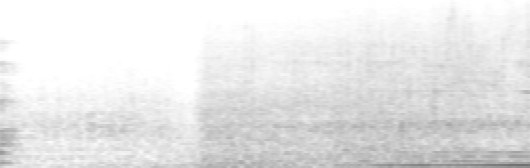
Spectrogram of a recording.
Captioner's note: car commotion; ominous music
